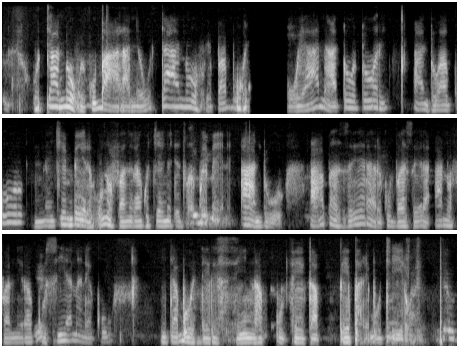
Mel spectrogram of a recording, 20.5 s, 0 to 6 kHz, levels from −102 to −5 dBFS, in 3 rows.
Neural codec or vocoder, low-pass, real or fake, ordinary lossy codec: vocoder, 44.1 kHz, 128 mel bands, Pupu-Vocoder; 5.4 kHz; fake; Opus, 64 kbps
